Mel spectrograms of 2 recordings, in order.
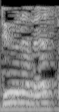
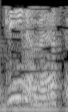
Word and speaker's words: dynamis: Ysilon, sometimes pronounced Ysilon, is the U in English, but in the Greek, yes, can be pronounced both ways, and so you get dunamis or dynamis.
